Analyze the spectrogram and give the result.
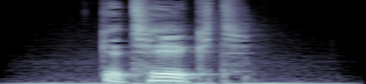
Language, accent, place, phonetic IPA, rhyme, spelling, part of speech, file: German, Germany, Berlin, [ɡəˈtɪlkt], -ɪlkt, getilgt, verb, De-getilgt.ogg
- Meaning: past participle of tilgen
